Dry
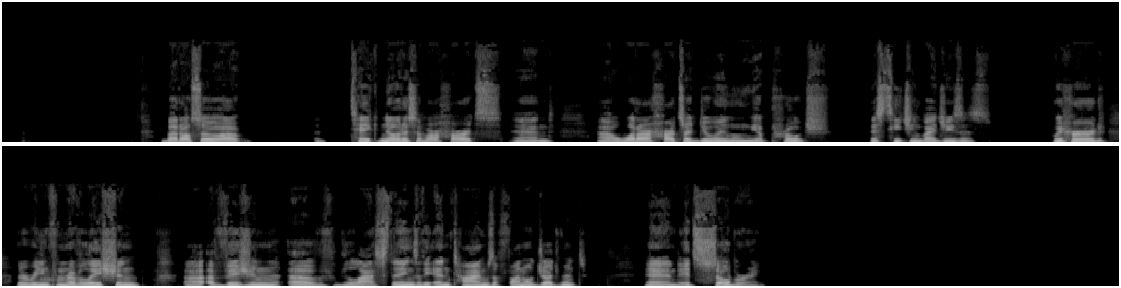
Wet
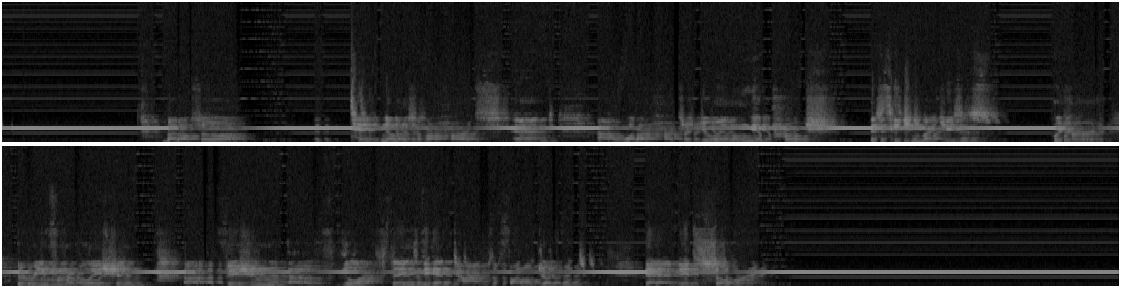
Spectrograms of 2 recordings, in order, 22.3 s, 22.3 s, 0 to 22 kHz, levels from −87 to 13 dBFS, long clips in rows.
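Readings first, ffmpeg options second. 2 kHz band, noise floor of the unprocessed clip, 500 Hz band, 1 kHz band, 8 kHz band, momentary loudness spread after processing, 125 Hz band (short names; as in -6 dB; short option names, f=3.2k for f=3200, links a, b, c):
+2.5 dB, under -85 dBFS, -23.5 dB, -19.0 dB, -11.5 dB, 12 LU, under -40 dB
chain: -filter_complex "[0:a]bandreject=f=2.4k:w=5.4,acrossover=split=3400[a][b];[b]acompressor=threshold=-46dB:ratio=4:attack=1:release=60[c];[a][c]amix=inputs=2:normalize=0,highpass=740,equalizer=f=1.3k:w=0.36:g=11,aeval=exprs='val(0)+0.00355*sin(2*PI*2300*n/s)':c=same,acompressor=threshold=-46dB:ratio=16,highshelf=f=1.9k:t=q:w=3:g=8,asoftclip=type=tanh:threshold=-31dB,acrusher=bits=9:mix=0:aa=0.000001,asplit=2[d][e];[e]adelay=96,lowpass=f=3.2k:p=1,volume=-4dB,asplit=2[f][g];[g]adelay=96,lowpass=f=3.2k:p=1,volume=0.24,asplit=2[h][i];[i]adelay=96,lowpass=f=3.2k:p=1,volume=0.24[j];[f][h][j]amix=inputs=3:normalize=0[k];[d][k]amix=inputs=2:normalize=0"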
